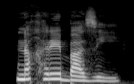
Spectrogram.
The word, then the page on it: नख़रेबाज़ी: نخرے بازی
